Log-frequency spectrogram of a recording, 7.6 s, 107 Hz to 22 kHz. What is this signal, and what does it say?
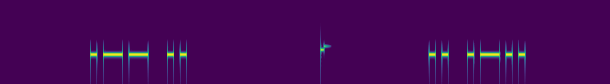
Morse code, heard as a keyed tone, about 15 wpm, 700 Hz. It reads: WI IL
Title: US States 15wpm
